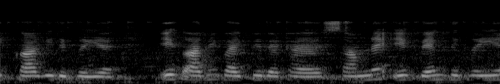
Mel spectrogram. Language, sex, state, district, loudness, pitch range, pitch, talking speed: Hindi, female, Uttar Pradesh, Etah, -36 LUFS, 195-230 Hz, 205 Hz, 215 wpm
